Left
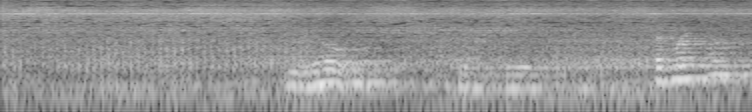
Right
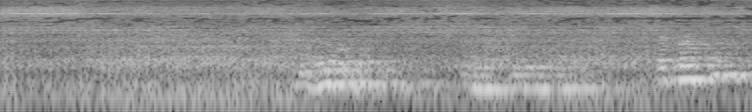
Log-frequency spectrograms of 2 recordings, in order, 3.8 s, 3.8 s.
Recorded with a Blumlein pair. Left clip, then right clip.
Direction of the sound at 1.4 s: 40° left.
